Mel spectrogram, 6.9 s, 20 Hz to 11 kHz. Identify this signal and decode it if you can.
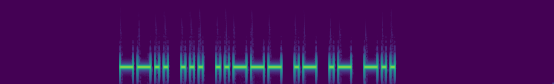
Morse code, heard as a keyed tone, about 22 wpm, 700 Hz. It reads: ZS2AAD
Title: DXCC-100 Call Signs - 6 Characters - 22wpm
